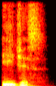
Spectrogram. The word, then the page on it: aegis: British English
